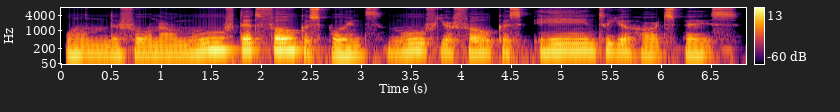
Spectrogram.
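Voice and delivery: calm, unhurried meditation guide; guided meditation. Acted. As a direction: ease them gently into relaxation. Meditation guidance resumes after aside.

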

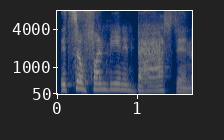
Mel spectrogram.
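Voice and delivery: mock tourist Boston accent, high and drawn out; slow, high-pitched, hammed-up fake Boston accent. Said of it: "doing the Boston accent to me".

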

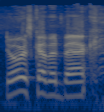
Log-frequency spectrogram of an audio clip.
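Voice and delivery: loud, high mock shout; high-pitched imitation of a yell; imitated yell. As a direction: mimic someone yelling the news across a house. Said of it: "yell out to the rest of the group".

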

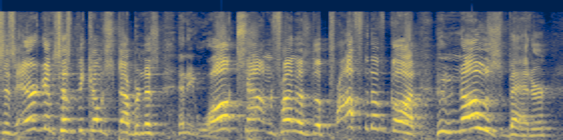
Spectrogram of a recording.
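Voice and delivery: usual speaking voice

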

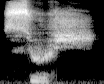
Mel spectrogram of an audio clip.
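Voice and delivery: whispered swoosh; soft breathy whoosh; swoosh sound effect. Pretend. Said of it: "Whenever they take off their clothes".

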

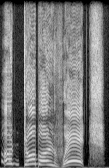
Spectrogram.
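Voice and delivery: put-on high, drawn-out girlish announcement; excited insistence. Tracy answering Hermione's question, excited insistence. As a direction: proclaim it slowly in a high voice.

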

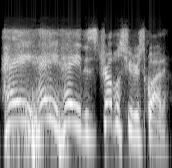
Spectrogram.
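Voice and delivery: high, excited hailing; eager computer. Acted. Computer appearing in the squad's huds, excitedly hailing them. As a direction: burst in, pitched well up, calling for attention. Computer bursts into everyone's heads.

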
